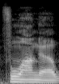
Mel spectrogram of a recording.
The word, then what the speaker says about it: Fuaga: found him in Taliese Fuaga, which, by the way, Talese is the name, Fuaga with a light N sound at the end there.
